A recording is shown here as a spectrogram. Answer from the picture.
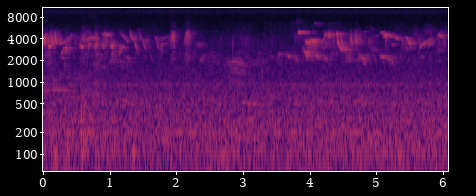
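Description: Small songbirds chirping, many short high calls overlapping, thinning out near the middle and picking up again about four seconds in, over a faint steady hiss.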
